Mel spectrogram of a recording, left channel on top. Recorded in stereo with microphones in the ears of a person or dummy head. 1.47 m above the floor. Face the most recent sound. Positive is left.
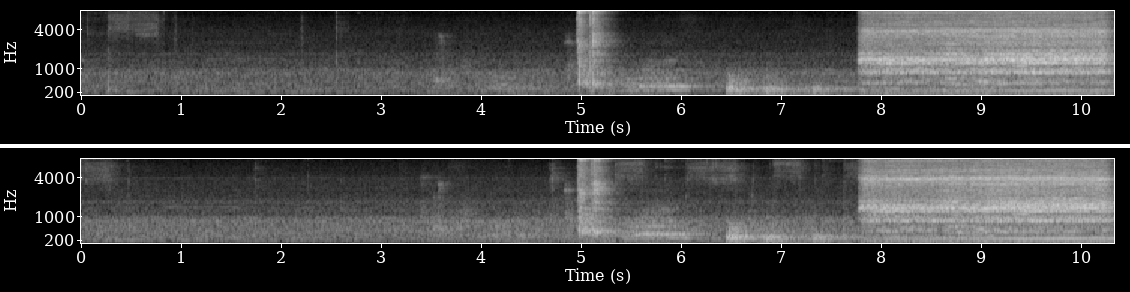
turn(degrees=35)  # may be behind; listen again after turning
